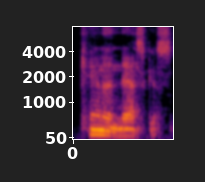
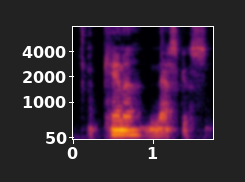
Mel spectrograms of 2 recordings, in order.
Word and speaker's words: Kananaskis: And I'll say it right this time. Kananaskis. I pronounced it wrong in my video, and I knew better, but I'm a space case. Kananaskis.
